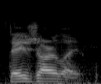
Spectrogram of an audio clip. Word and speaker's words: Desjarlais: Give us the proper way to say your last name. – Desjarlais. – I would say Desjarlais because it's like a syllable. – It sounds bougie, but it's French, and we're the furthest thing from high class over here.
